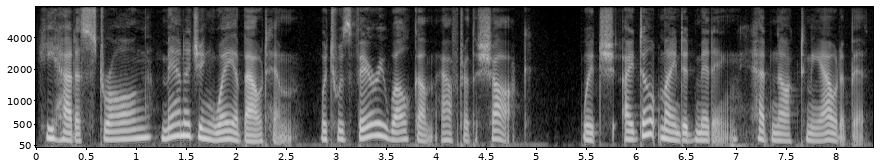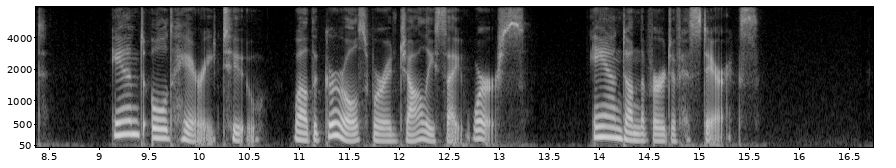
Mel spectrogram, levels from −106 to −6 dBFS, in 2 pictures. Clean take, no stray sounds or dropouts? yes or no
yes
